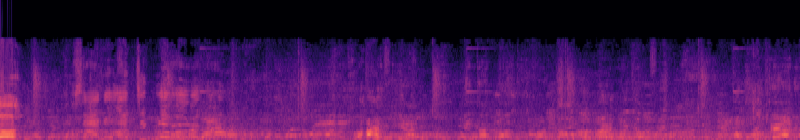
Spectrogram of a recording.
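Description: Several people talking over one another in overlapping chatter, with no other distinct sound standing out.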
